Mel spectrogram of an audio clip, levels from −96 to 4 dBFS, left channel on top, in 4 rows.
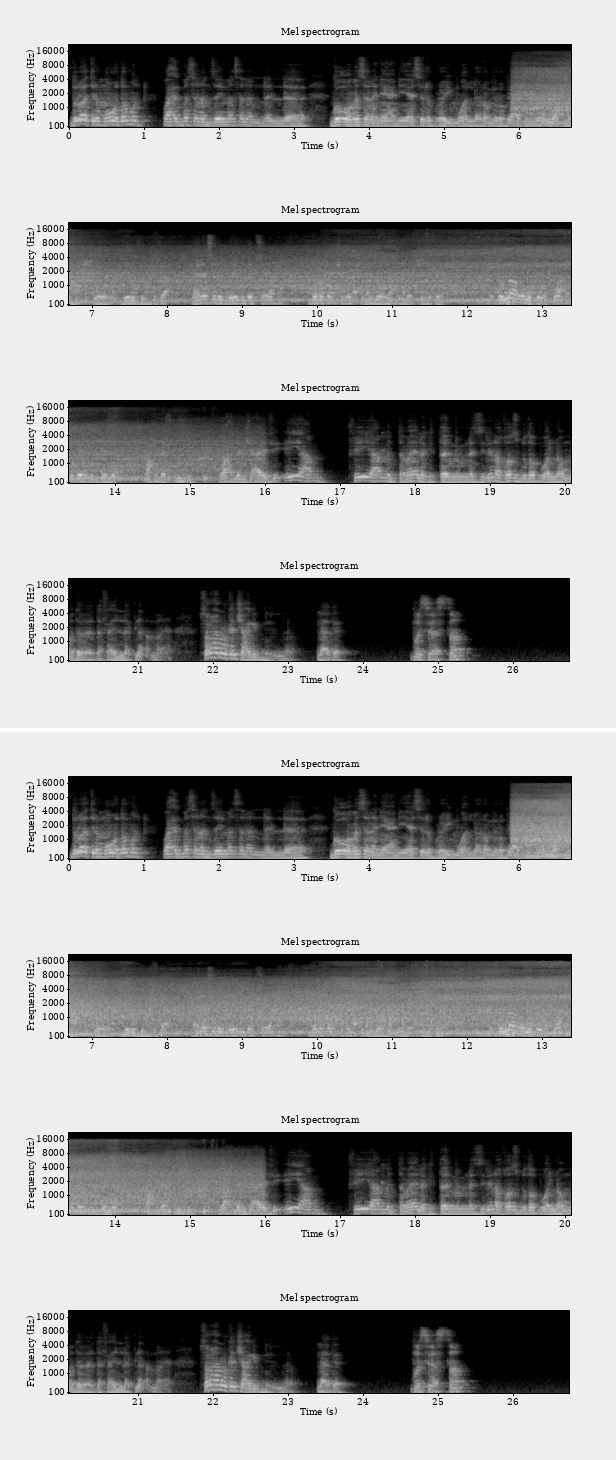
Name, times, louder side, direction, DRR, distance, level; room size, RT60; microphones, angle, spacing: voice 1, 0.0-0.9 1.3-3.2 3.5-9.6 9.9-11.7 12.3-14.1 14.4-15.1 15.4-16.8 17.2-21.4 21.8-23.1 23.4-23.7, left 1 dB, ahead, 0.3 m, -27 dB
sound 1, 5.9-16.0, right 5 dB, 80° right, 0.5 m, -27 dB
voice 2, 24.6-25.3, equal, 30° right, 1.3 m, -32 dB
4.5 x 3.2 x 2.9 m
head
